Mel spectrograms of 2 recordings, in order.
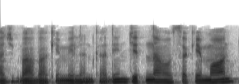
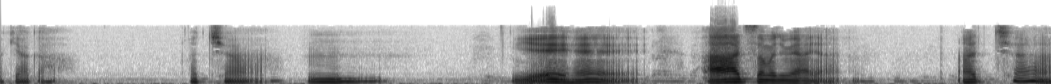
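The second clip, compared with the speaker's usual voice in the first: pondering aloud; much slower than usual. Pretend. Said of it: "अपने आप से ऐसे बात करनी है".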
